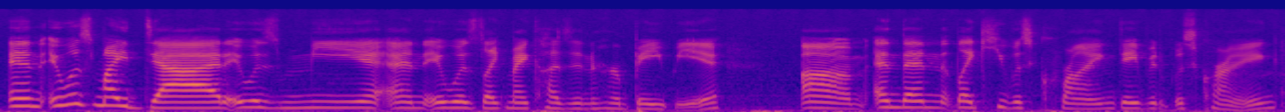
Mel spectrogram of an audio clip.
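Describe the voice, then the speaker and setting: A woman's voice: mid-range voice, measured pace, slight background noise. Young woman telling a rambling story. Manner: rambling, many fillers, animated. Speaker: guest. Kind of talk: casual storytelling chat.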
